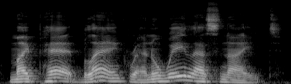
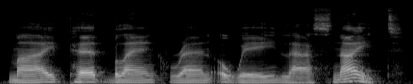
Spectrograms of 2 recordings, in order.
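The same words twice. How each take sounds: First: It is read in an excited tone. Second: It is read in a calm, plain tone.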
